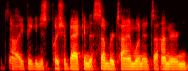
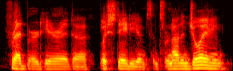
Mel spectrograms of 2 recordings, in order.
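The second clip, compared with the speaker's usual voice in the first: normal talking voice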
